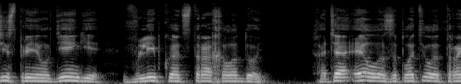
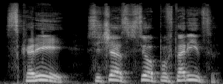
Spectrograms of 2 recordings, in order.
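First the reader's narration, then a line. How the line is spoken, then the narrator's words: Taxi driver's rough shout. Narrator (Russian): грубо прикрикнул таксист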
